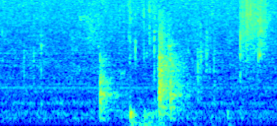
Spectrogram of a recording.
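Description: A boy gulps down a drink.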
